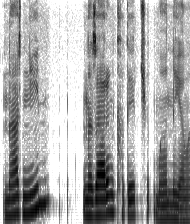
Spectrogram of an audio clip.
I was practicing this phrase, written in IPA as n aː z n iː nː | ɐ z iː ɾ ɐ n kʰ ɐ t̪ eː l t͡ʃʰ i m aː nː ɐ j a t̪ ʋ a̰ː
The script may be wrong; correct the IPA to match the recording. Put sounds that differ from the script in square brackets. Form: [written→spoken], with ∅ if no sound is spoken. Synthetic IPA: n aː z n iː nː | ɐ z [iː→aː] ɾ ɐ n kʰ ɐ t̪ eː [l→ɾ] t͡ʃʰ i m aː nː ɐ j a [t̪→∅] ʋ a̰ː

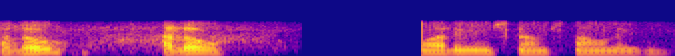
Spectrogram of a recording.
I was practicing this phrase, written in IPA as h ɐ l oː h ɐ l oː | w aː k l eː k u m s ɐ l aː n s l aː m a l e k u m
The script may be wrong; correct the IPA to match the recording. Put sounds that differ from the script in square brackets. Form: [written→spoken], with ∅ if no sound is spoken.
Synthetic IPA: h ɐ l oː h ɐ l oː | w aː [k→∅] l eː k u m s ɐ l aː [n→m] s l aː m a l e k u m

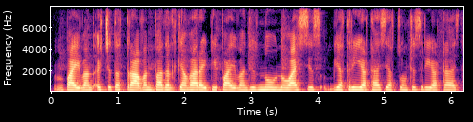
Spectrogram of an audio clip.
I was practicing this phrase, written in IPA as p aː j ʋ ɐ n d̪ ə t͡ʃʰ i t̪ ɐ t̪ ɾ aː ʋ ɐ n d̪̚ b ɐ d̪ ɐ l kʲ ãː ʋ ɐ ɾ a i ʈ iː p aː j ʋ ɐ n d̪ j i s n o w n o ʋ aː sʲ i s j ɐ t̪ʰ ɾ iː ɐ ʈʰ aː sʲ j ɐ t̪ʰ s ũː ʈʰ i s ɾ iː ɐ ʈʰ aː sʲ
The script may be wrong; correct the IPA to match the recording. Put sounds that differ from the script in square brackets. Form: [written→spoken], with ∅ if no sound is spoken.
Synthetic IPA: p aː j ʋ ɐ n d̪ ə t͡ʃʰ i t̪ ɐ t̪ ɾ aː ʋ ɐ n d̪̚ b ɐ d̪ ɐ l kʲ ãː ʋ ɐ ɾ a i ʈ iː p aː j ʋ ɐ n d̪ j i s n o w n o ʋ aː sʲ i s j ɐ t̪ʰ ɾ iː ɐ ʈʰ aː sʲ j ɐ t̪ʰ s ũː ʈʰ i s ɾ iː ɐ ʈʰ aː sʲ

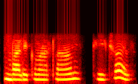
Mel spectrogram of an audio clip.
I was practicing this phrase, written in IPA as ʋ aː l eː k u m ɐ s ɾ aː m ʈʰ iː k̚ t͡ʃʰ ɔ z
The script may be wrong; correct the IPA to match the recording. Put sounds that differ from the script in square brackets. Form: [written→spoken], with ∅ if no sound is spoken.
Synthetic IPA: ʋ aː l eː k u m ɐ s [ɾ→l] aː m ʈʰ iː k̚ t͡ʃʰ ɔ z

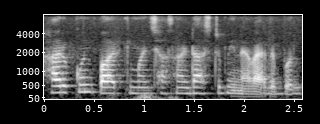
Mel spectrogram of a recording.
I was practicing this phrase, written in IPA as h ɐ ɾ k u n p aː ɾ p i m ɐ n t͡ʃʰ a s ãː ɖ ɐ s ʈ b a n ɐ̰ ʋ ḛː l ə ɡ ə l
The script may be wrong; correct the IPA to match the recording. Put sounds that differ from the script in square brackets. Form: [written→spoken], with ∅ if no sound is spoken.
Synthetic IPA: h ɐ ɾ k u n p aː ɾ [p→k] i m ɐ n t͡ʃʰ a s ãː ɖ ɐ s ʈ b [a→i] n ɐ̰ ʋ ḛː l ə [ɡ→b] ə l

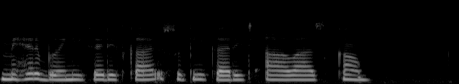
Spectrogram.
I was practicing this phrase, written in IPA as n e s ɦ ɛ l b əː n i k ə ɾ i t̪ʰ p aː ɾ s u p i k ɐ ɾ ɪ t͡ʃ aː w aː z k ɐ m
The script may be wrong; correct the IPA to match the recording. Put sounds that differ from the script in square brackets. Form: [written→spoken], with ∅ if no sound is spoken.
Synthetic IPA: [n→m] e [s→∅] ɦ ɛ [l→ɾ] b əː n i k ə ɾ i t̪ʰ [p→k] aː ɾ s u p i k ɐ ɾ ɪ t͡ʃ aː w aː z k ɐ m

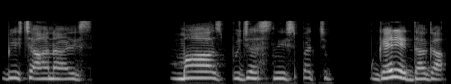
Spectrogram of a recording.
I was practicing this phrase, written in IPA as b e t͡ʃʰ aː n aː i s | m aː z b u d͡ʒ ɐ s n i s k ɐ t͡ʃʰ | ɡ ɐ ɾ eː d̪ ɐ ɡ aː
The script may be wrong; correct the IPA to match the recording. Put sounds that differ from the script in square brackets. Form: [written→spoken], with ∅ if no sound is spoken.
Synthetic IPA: b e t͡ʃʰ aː n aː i s | m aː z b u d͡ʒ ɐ s n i s [k→p] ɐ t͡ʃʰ | ɡ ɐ ɾ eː d̪ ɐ ɡ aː

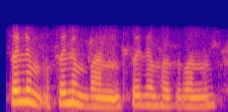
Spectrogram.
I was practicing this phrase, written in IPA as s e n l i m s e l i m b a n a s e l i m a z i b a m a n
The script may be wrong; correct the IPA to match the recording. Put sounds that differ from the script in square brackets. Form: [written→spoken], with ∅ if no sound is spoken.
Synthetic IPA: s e [n→∅] l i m s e l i m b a n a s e l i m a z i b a [m→n] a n

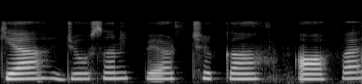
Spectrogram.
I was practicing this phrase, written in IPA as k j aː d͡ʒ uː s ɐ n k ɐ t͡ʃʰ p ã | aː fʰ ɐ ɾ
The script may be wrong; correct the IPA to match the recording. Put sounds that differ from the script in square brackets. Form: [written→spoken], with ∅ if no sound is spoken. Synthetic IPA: k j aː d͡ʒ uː s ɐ n [k→p] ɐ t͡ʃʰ [p→k] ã | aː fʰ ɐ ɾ

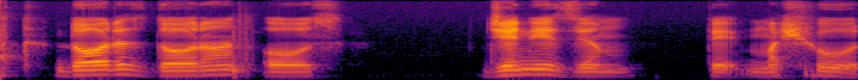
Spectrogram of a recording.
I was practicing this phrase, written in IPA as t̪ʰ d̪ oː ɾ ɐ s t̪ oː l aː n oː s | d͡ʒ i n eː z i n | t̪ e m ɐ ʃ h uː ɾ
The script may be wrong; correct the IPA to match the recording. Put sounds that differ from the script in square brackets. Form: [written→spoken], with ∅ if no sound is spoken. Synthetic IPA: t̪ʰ d̪ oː ɾ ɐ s [t̪→d̪] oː [l→ɾ] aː n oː s | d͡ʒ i n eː z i [n→m] | t̪ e m ɐ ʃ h uː ɾ

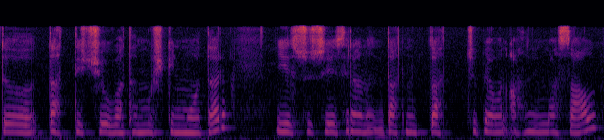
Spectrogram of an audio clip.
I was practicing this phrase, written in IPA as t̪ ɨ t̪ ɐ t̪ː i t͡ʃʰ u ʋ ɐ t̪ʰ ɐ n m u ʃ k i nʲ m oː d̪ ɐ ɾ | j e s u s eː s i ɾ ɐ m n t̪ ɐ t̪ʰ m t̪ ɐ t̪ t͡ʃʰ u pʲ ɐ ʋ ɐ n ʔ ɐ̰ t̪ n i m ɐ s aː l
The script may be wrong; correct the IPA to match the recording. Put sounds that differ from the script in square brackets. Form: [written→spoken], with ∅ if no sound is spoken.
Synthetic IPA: t̪ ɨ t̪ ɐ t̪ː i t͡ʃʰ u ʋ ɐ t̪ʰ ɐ n m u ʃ k i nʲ m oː [d̪→t̪] ɐ ɾ | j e s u s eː s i ɾ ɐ [m→n] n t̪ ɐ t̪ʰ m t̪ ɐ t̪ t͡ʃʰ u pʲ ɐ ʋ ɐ n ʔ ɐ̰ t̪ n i m ɐ s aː l

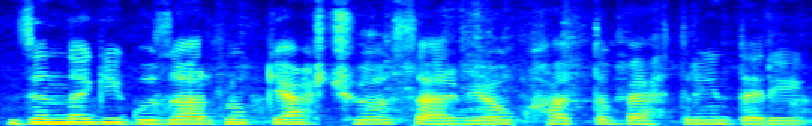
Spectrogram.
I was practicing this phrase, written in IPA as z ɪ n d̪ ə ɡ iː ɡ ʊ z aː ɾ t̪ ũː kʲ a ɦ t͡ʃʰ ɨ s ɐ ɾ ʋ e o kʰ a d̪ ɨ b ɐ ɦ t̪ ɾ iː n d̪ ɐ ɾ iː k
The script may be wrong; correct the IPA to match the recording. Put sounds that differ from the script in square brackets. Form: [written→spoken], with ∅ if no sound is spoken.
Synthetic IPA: z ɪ n d̪ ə ɡ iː ɡ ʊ z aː ɾ t̪ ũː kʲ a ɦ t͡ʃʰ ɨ s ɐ ɾ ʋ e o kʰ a [d̪→t̪] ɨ b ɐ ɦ t̪ ɾ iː n [d̪→t̪] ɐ ɾ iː k

